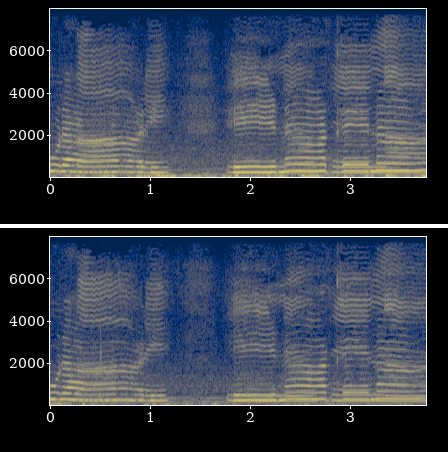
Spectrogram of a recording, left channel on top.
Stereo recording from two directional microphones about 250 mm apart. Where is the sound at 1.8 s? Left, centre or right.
Left.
